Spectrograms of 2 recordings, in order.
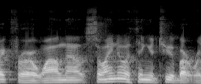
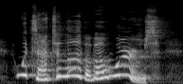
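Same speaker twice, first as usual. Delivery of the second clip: very high, pitched-up character voice. Retelling a scene, quoting Jimmy Olsen: high-pitched Jimmy Olsen voice. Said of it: "And high pitch".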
